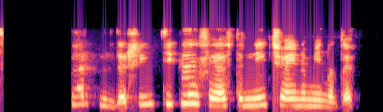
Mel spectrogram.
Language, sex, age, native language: Icelandic, female, 12, Icelandic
